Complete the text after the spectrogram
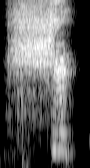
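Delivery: imitating mother's high-pitched swear; hearty motherly curse. Saintly mother stubbing her toe, high hearty curse. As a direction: let one swear burst out, very high. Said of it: "you get a hearty shit out of it".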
